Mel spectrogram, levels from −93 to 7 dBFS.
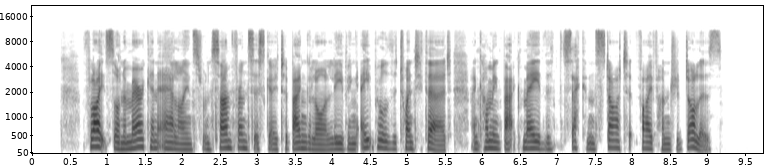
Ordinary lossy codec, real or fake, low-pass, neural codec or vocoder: none; real; 10.8 kHz; none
